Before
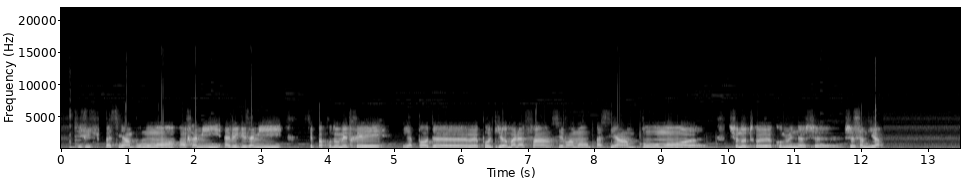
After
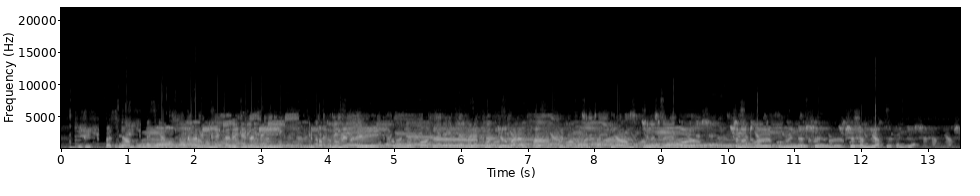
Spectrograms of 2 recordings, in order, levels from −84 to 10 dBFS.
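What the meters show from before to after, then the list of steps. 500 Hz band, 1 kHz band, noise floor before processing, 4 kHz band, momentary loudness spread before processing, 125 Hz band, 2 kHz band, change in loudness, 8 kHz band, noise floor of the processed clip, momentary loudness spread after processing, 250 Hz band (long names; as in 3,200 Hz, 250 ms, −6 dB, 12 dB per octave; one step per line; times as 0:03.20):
−6.5 dB, −6.5 dB, −46 dBFS, −7.5 dB, 8 LU, −4.5 dB, −7.0 dB, −7.0 dB, can't be measured, −46 dBFS, 8 LU, −6.5 dB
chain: parametric band 180 Hz +11.5 dB 0.24 octaves
delay with pitch and tempo change per echo 746 ms, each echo +4 semitones, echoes 2, each echo −6 dB
on a send: echo through a band-pass that steps 543 ms, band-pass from 420 Hz, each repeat 1.4 octaves, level −3 dB
on the sum: level −9 dB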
